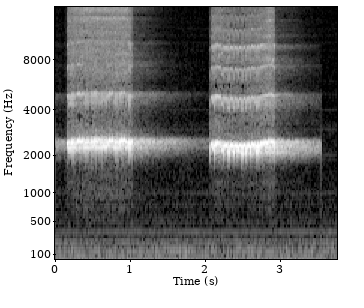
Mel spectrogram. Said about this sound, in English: we would sound a referee whistle, so like a timeout is how we would do it. So we'd be like, here, we'll take a timeout, and then we'd play our whistle like right about here.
